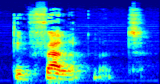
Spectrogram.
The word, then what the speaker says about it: development: the last syllable development in this case is the second syllable development now you couldn't know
